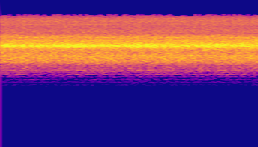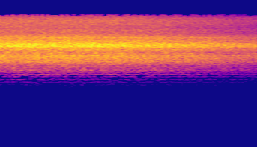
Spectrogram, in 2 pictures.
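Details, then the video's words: A continuous high, rasping chorus of cicadas on a summer day, holding level before fading gently toward the end, no other sounds present. "Cicada Sounds"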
